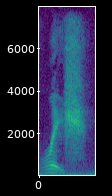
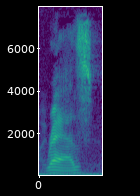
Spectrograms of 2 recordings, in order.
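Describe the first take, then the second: First: The name ends with an 'sh' sound. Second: The name ends with a 'z' sound. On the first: The speaker calls it right. "it's Raish" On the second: The speaker calls it wrong. "not Raz"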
